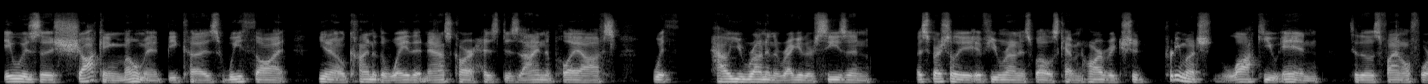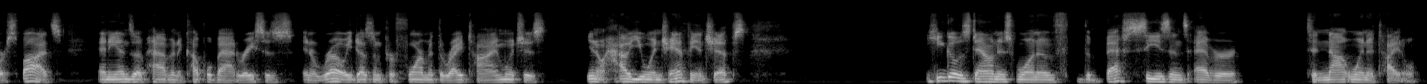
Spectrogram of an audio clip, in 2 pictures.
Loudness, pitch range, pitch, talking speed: -23 LUFS, 105-120 Hz, 110 Hz, 190 wpm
